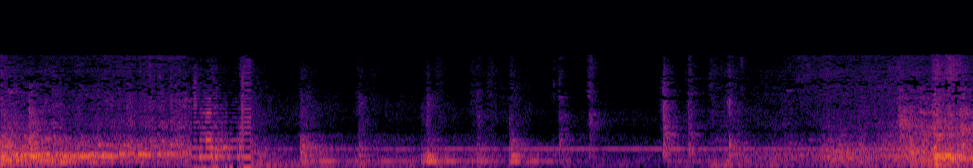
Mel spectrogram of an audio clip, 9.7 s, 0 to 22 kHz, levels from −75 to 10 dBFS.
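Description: Heavy Vorbis compression damage runs through the whole clip, likely from encoding at a very low bitrate of around 19 kbps. Nothing sounds above 6.5 kHz, and the remaining treble is hissy and grainy, with blurred attacks. A spectrogram shows a hard ceiling at 6.5 kHz and speckled, noisy upper bands.

From 1.92 to 2.54 s, robotic sound from repeated short buffers turns the audio into a rigid metallic buzz at 188 Hz. A stall was likely filled by looping a slice of about 5.3 ms while most of the real audio was skipped. The waveform repeats one short cycle, and the spectrogram shows evenly spaced harmonics of 188 Hz.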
